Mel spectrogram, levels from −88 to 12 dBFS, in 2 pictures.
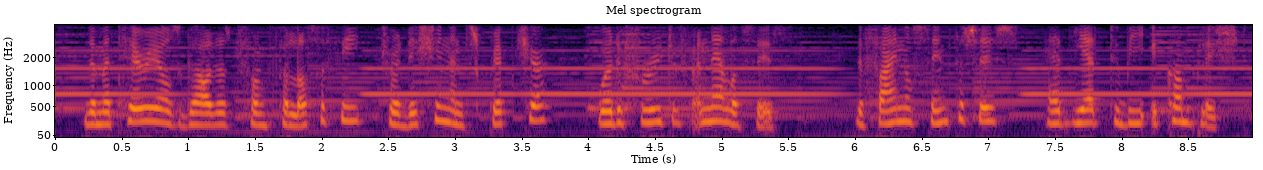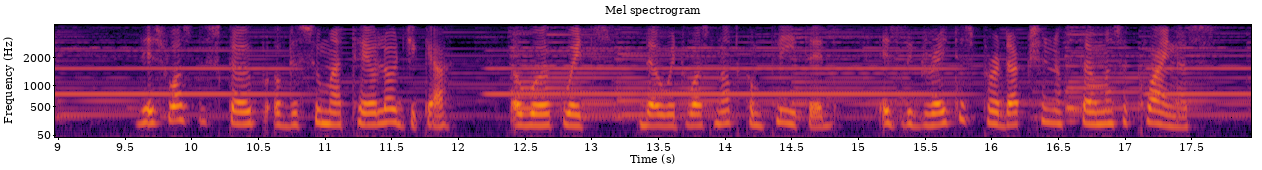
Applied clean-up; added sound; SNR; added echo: none; Wind instrument, woodwind instrument + Harp; 9 dB; none.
